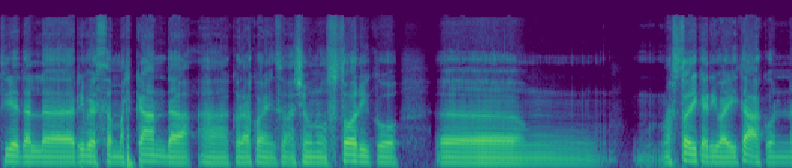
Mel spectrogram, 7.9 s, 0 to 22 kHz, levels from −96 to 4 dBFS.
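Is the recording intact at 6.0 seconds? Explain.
No. Sample clock jitter runs through the whole clip, 6.0 s included: an unsteady converter clock of a few microseconds shifts each sample in time, adding a hiss-like roughness about 35 dB below the speech that grows on loud, bright sounds and disappears in pauses.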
